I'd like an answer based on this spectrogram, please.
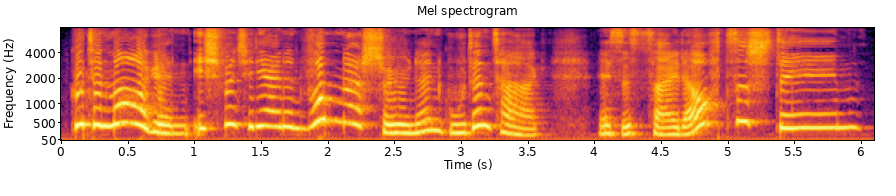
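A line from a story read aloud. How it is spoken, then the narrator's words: Cheerful fluting rooster. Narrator (German): flötete der Hahn fröhlich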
